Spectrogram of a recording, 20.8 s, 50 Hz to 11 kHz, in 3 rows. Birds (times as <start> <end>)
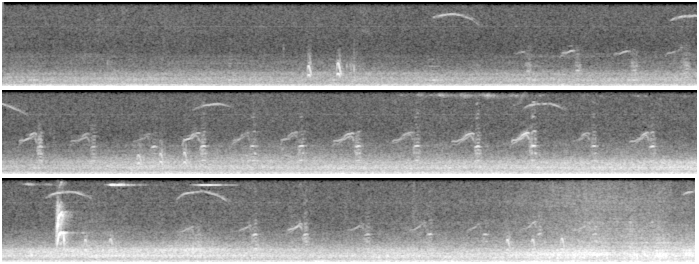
5.1 13.6, 14.2 20.7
